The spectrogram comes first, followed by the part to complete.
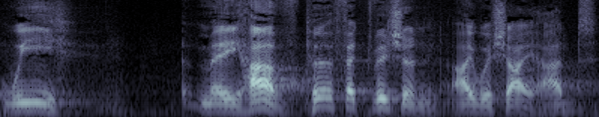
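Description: Man preaching, first language Welsh, very slow delivery, earnest, hesitant, church sermon. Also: mid-range voice, sing-song, fairly bright tone.

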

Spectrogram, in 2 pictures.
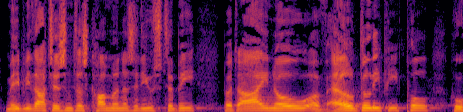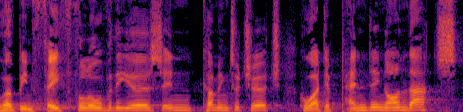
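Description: A man with a Welsh accent, a native Welsh speaker, preaching a sermon in a measured way and putting rhetorical questions to his congregation. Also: on the high side, steady tone. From Wales.

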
